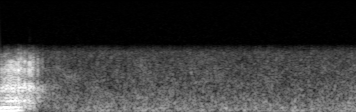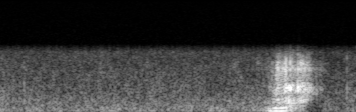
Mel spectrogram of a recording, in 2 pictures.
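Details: Two brief rattling snores about five seconds apart in a quiet room; ordinary snoring.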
